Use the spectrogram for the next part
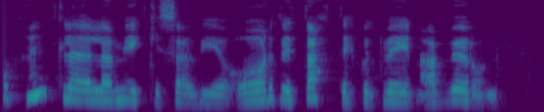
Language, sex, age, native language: Icelandic, female, 50-59, Icelandic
